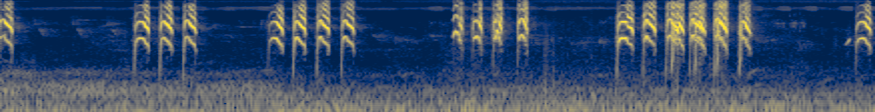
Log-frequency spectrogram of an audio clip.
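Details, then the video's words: Screeching chirps from an Indian ringneck parakeet, a green parrot, delivered in short clusters of three to five shrill notes with pauses between, the last cluster longer and denser; quiet low rumble underneath. "Green Parrot Chirping Sounds / Voice"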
